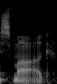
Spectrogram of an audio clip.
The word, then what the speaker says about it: Smaug: How do we pronounce that, Thor, just to make sure? It's definitely Smaug, alright?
